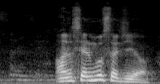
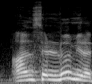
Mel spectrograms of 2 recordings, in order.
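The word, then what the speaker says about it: Anselmus: 안셀무스지요. 우리 교과서에는 뭐라 되어 있습니까? 197페이지에 위에서 네 번째 줄에 1093년 누구요? 1093년에 안셀름이라 되어 있죠. 그지? 예. 예. 안셀름 하면 아마 영어식 발음이겠고, 안셀무스 하면 그 동네 발음이겠네요.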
